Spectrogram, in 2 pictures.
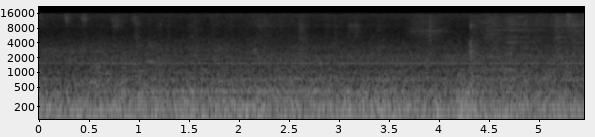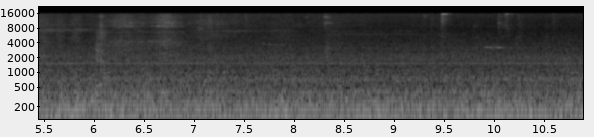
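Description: Steady running rumble of a moving passenger train, heard from inside the carriage, with a faint steady high whine. There is one short knock about four seconds in.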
